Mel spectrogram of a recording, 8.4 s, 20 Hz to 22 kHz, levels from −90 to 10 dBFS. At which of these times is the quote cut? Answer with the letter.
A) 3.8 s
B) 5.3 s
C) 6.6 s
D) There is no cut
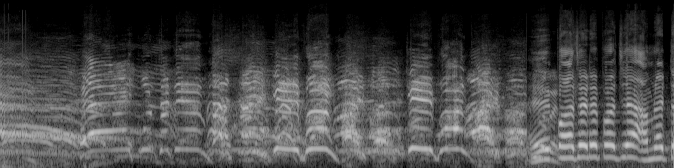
C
